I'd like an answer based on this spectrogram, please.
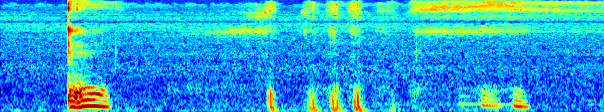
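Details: Yotaro, an elderly Pomeranian asleep at a relative's home, snoring loudly: a short harmonic snort, then a quick run of four or five low pulses, then a softer drawn-out harmonic breath.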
